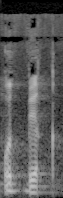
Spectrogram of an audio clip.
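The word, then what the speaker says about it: utbiq (أطبق): utbiq. Ini bacanya utbiq.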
